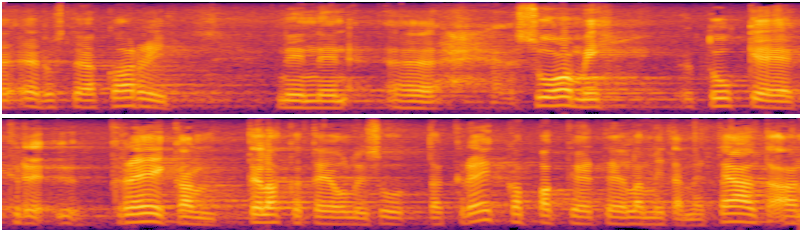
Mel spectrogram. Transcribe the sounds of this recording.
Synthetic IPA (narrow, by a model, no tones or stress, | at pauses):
edust̪ɑjɑkɑri | ninninː | suomit̪ukeːkrekreikɑnt̪elɑkːɑt̪eolːˑisuːt̪ːɑkreikːɑpɑket̪eilːɑmit̪æmet̪æːlt̪æ̰ɑ̰n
